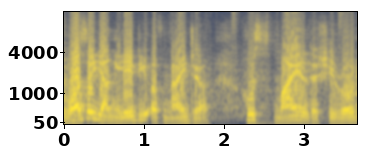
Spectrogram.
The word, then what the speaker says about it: Niger: poem niger is pronounced niger and the soft g in niger makes you want to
